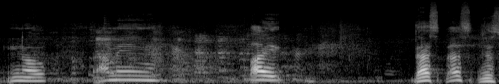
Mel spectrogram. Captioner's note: audience chuckling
